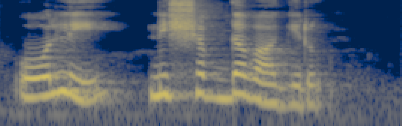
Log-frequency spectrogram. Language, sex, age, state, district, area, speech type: Kannada, female, 18-30, Karnataka, Shimoga, rural, read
